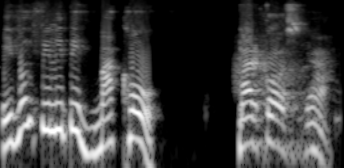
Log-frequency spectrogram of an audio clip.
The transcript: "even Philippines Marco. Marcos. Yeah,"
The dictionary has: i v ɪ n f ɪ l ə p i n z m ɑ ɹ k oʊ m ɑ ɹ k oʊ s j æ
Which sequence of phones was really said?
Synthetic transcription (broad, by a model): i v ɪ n f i l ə p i n m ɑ k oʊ m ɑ ɹ k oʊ s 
